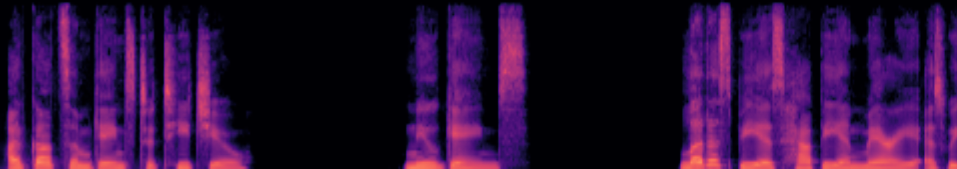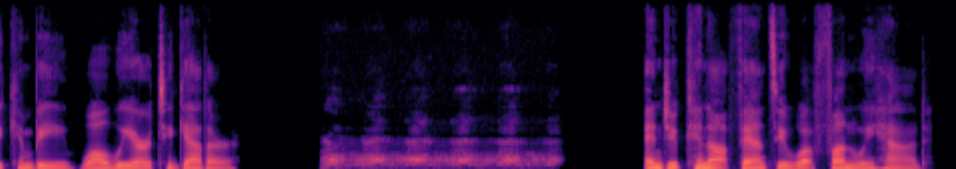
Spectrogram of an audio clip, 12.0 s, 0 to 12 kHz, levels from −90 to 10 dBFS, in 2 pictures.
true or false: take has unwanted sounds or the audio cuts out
true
